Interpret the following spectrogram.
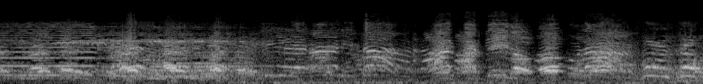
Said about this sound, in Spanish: A la vuelta de la esquina, algo más de un centenar de manifestantes se esforzaba por hacerse oír.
